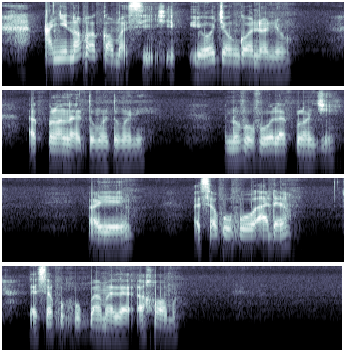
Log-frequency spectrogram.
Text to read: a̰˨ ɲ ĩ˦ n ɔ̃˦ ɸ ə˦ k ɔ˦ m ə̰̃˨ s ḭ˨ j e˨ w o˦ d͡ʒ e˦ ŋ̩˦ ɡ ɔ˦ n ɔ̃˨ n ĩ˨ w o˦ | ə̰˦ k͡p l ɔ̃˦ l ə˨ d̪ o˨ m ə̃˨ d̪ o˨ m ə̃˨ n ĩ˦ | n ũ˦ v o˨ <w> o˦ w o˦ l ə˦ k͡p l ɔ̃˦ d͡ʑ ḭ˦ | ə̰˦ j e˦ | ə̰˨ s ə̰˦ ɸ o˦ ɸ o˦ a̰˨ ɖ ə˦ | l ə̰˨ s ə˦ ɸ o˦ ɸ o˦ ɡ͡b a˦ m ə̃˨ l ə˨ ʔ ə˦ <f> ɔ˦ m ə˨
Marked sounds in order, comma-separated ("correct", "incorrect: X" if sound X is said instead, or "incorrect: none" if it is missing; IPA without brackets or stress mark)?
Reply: incorrect: v, incorrect: x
